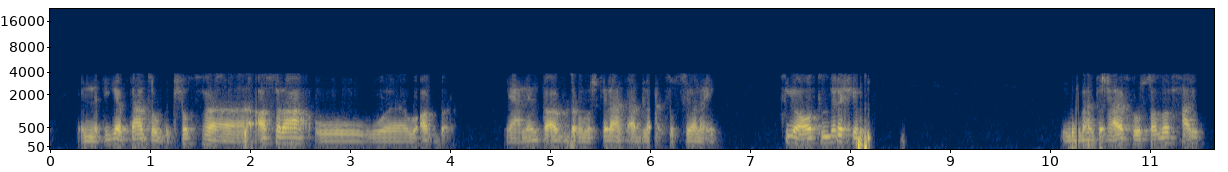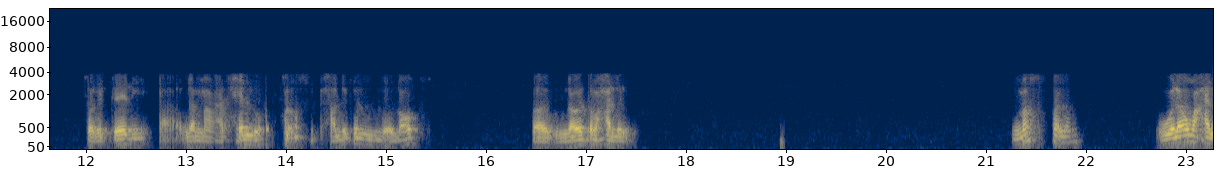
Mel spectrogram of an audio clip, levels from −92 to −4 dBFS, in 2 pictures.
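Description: It's a speech clip that's been through a GSM full-rate codec the whole way: the line is squeezed to roughly 150 Hz–3.6 kHz and the voice has that gravelly, buzzy roughness from pulse-driven vocal-tract modelling, which fits the old 13 kbps coder. On top of that there are bursts of GSM bit errors at 1.91–2.07, 5.12–5.28, 8.06–8.26, 10.20–10.56, 13.72–14.03 and 21.37–21.57 s, where corrupted filter, pitch and gain values make it squawk and gargle for 8 to 17 frames.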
